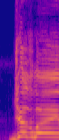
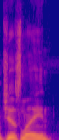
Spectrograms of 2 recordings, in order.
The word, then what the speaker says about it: Ghislaine: Ghislaine Maxwell, and that's how you pronounce her name, Ghislaine. I'm almost 100% certain of that.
